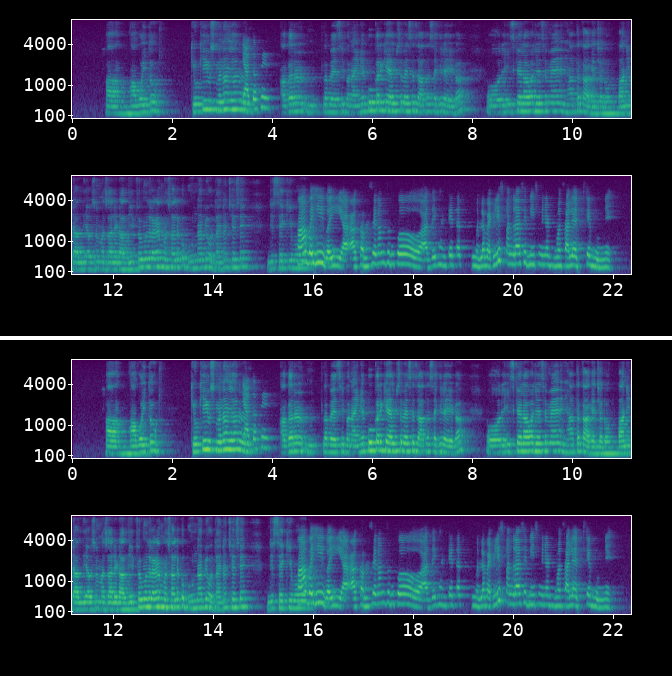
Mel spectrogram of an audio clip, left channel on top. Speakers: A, on the right; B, on the left.
A: हाँ हाँ वही तो क्योंकि उसमें ना यार
B: या तो फिर
A: अगर मतलब ऐसे ही बनाएंगे कुकर की हेल्प से वैसे ज्यादा सही रहेगा और इसके अलावा जैसे मैं यहाँ तक आ गया चलो पानी डाल दिया उसमें मसाले डाल दिए फिर मुझे लग रहा है मसाले को भूनना भी होता है ना अच्छे से जिससे कि वो
B: हाँ वही वही आ, आ- कम से कम तुमको आधे घंटे तक मतलब एटलीस्ट पंद्रह से बीस मिनट मसाले अच्छे भूनने हैं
